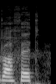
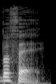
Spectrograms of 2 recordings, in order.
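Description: First: The word is said the way it is spelled. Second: The word is not said the way it is spelled. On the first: The speaker calls it wrong. "It is not a buffet" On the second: The speaker calls it right. "It is buffet"

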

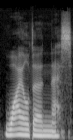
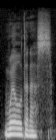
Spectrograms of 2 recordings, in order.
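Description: First: The first vowel sounds like the one in 'mild'. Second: The first vowel sounds like the one in 'mill'. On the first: The speaker calls it wrong. "It looks like wilderness" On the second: The speaker calls it right. "But we pronounce it wilderness"

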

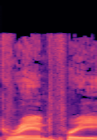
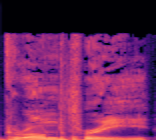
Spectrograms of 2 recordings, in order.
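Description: First: It is said with an American pronunciation. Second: It is said with a British pronunciation. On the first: The speaker calls it wrong. "You can never say Grand Prix" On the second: The speaker calls it right. "it has to be Grand Prix"

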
